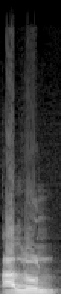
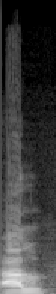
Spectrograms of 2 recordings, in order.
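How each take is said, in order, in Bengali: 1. শব্দটি -un দিয়ে শেষ হয়। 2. শব্দটি l ব্যঞ্জন দিয়ে শেষ হয়। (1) "দুই পেশে না থামিলে যেমন আছে তেমন করে পড়তে হয়" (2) "দুই পেশে থামিলে সাকিন ধরে পড়তে হয়"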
